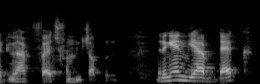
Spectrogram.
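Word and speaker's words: deque: then again we have deck which is pronounced as Dex even if it's written as D qu e is basically an optimized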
